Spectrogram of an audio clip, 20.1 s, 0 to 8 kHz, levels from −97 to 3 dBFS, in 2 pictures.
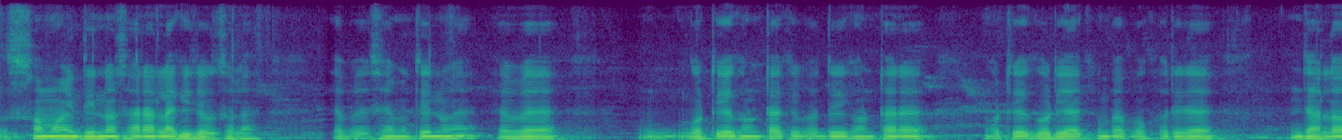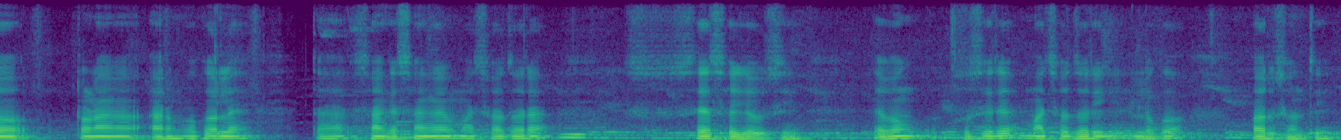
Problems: background conversations at intervals, low volume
